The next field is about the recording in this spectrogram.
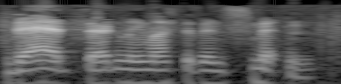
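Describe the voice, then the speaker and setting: An actor playing an amiable, curious man in his thirties, speaking haltingly and with wonder in an old-time radio drama style. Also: medium pitch, lightly acted. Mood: affable. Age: 30s. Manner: halting, wondering, repeats words. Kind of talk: mid-century American radio drama acting. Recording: dull, noisy old radio recording.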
